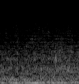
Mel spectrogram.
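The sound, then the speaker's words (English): A single quick, stifled sneeze bursts out at the very end, short and sharp, after a stretch of quiet low background rumble with no talking. “Bless you.”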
